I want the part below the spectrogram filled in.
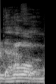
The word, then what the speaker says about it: Willem: You gotta say Willem like you can't. It's W-I-L-L-E-M. – In my book, it's William. – Let me see. – Well, that's because you can't fucking read, then. – I'm sorry. – It's spelled W-I-L-L-E-M. Oh! There's no I.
